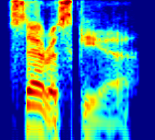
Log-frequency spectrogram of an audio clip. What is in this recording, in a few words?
"seraskier", British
